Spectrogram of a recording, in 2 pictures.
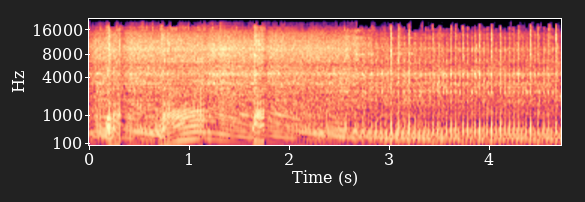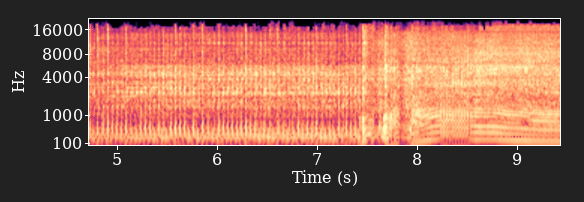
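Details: Freshly ported Stihl 026 chainsaw on shakedown cuts in hard wood, fan noise in background; blips then a strong steady high-pitched scream through the cut without bogging, clearing cleanly; healthy saw.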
